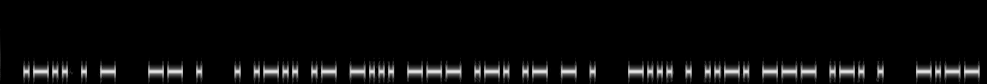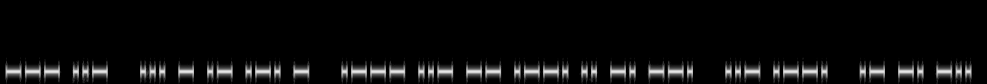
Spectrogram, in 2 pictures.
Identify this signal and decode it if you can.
Morse code, heard as a keyed tone, about 25 wpm, 600 Hz. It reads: LET ME ELABORATE BEFORE YOU START JUMPING UP AND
